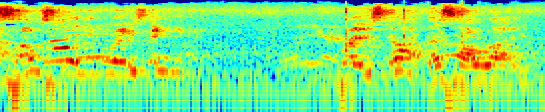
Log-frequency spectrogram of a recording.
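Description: A woman speaks at a fairly slow pace amid loud background noise and audible room echo. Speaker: evangelist preacher. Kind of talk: fervent outdoor festival prayer and altar call, call-and-response exhortation. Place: street.

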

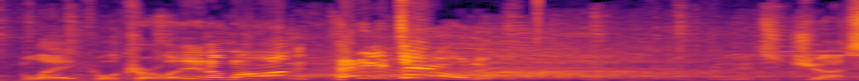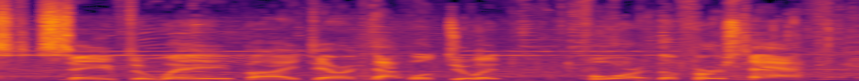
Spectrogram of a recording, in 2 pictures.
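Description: Noticeable background noise accompanies a man with a high pitch who speaks fairly slowly with lively intonation. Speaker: play-by-play commentator. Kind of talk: live match commentary.

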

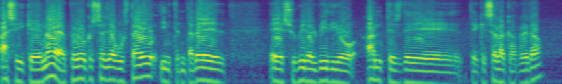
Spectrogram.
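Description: At a fairly slow pace, a man talks in a medium pitch. His tone is dark and mellow, with fairly even intonation. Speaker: gaming youtuber. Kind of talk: gameplay commentary. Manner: casual, hesitant with repetitions.

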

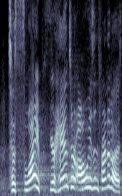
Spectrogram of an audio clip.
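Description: A moderate pace and lively intonation from a woman. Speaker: fitness instructor. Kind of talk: workout instruction. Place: studio. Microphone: lapel.

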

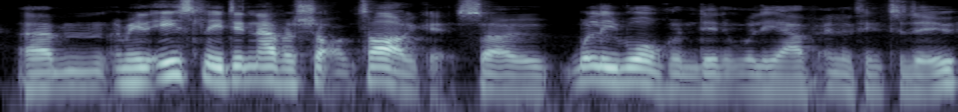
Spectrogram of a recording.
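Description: Against a quiet background, a man with an English accent talks fairly quickly with lively intonation. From England. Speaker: football manager game youtuber. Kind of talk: gameplay commentary. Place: home room.

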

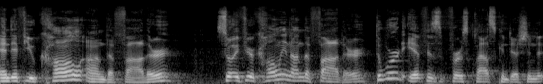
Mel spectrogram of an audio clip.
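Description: A man's voice with very wide pitch swings at a moderate pace. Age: 50s. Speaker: pastor. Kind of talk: sermon. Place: church. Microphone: podium.

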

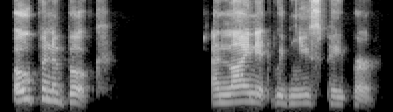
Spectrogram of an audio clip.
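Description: Against a quiet background, a woman talks at a very slow pace. Her intonation is lively. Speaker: poet and performance artist; poet. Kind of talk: experimental poetry performance. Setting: video call. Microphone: webcam.

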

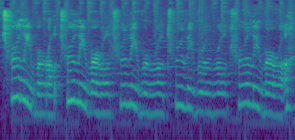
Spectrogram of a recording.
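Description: Fairly slow speech with faint music in the background. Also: woman. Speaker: vlogger. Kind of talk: casual vlog chat with tongue twisters. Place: home room. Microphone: webcam.

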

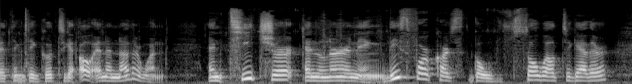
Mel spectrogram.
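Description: Using lively intonation, a woman of medium pitch talks at a moderate pace with a slight French accent. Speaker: tarot reader. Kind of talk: tarot reading. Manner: casual, conversational. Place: home room. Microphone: phone near.

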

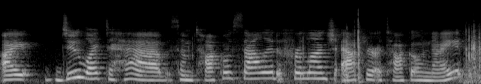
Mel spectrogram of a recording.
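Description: A woman with an American accent talks with ordinary pitch variation against noticeable background noise. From Illinois. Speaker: lifestyle YouTuber. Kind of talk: grocery haul video. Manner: casual chatty. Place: kitchen.

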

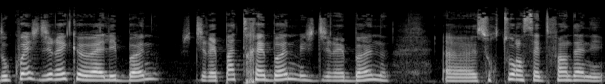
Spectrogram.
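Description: On a very clean recording with a silent background, a woman uses a normal speaking voice at a medium pitch, with ordinary pitch variation and a moderate pace. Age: 30s. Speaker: podcaster. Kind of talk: interview.

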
